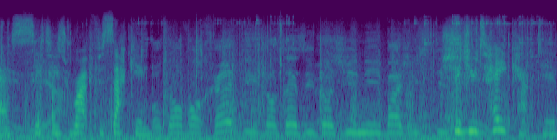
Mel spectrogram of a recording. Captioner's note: continuing in Valyrian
